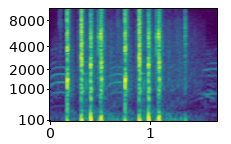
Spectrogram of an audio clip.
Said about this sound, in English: Then suddenly, shots break out late in the 12 o'clock hour.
